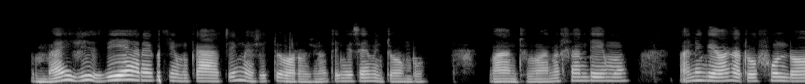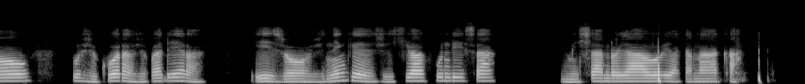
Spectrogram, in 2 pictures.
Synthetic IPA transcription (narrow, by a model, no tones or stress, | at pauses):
m̤aiʐiziaɾekutimukatimwe̞ʐito̞ɾo̞ʐino̞te̞ŋɡe̞semito̞ːmbo̞ | ʋantʰuʋano̞ʃandemo | ʋʔa̰ne̞ŋɡe̞ʋakato̞fundao | kuʐiko̞ɾaʐe̞paɗe̞ɾa | iʐo̞ʐine̞ŋɡe̞ʐit͡ʃiʋafundisa | miʃando̞jaʋo̞jakanaːkʰa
